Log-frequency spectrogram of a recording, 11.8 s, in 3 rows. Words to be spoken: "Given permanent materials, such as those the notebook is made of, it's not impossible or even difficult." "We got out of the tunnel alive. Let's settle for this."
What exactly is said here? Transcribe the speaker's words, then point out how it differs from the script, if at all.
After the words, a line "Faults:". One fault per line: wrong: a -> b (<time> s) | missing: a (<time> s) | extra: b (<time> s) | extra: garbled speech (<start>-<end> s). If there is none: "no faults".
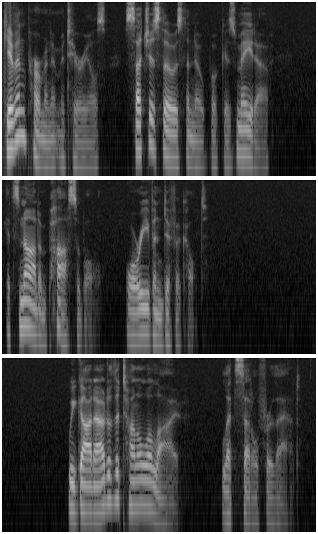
"Given permanent materials, such as those the notebook is made of, it's not impossible or even difficult." "We got out of the tunnel alive. Let's settle for that."
Faults:
wrong: this -> that (11.2 s)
